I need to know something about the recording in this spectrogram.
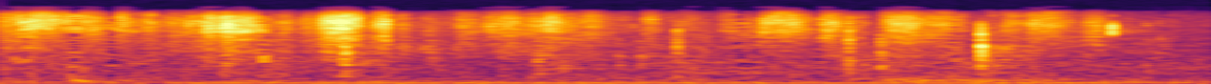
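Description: Paper rustles as a drawing is unfolded and handled.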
